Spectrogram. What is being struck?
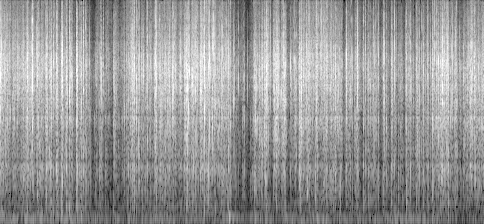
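Biscuit pack in plastic film.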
